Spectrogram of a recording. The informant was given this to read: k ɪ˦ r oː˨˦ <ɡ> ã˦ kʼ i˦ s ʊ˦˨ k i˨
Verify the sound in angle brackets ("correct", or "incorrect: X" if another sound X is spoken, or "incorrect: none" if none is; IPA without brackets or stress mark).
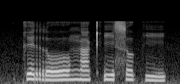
incorrect: ŋ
